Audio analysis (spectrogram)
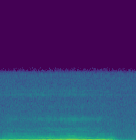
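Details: English bulldog snoring while asleep: a single long, droning, nasal tone lasting over two seconds, steady and slightly rising before it fades, with a faint hiss in the background.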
